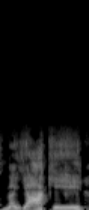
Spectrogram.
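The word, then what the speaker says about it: Majocchi: But I think the the proper pronunciation is myaki or at least that's how I've been taught.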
